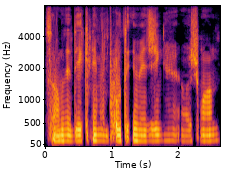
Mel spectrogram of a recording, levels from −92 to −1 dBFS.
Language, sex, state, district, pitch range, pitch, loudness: Hindi, male, Bihar, Araria, 120-125 Hz, 120 Hz, -15 LUFS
